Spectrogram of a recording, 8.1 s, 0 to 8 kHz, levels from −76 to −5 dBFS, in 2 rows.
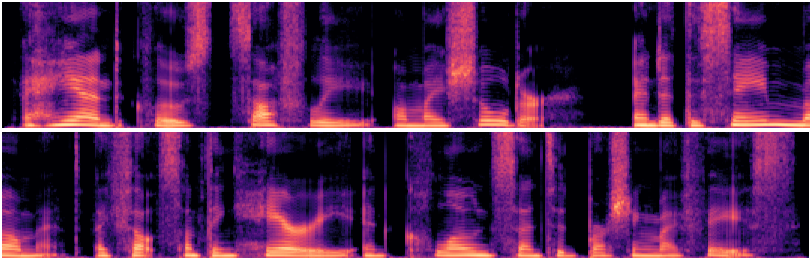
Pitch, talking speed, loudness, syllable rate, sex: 215 Hz, 165 wpm, -18 LUFS, 4.5 syllables/s, female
